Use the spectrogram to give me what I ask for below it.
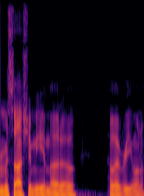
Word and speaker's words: Musashi Miyamoto: I don't think he pronounced that correctly. Try it again. – Musashi Miyamoto. – I think that's right. That sounds more right.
